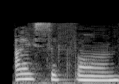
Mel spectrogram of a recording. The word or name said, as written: isophone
